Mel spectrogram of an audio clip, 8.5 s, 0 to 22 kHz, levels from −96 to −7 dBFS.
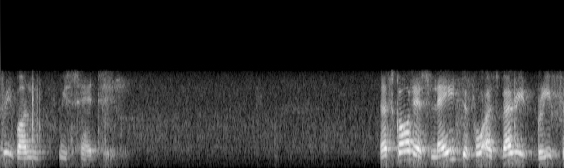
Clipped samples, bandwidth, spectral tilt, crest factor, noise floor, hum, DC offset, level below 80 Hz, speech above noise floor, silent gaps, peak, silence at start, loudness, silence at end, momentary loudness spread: under 0.1%; 4 kHz; -8.5 dB/octave; 20 dB; -59 dBFS; none; under 0.1%; -66 dBFS; 39 dB; none; -4 dBFS; 0 s; -21 LUFS; 0 s; 23 LU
